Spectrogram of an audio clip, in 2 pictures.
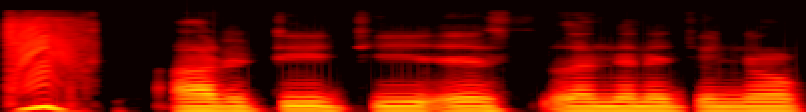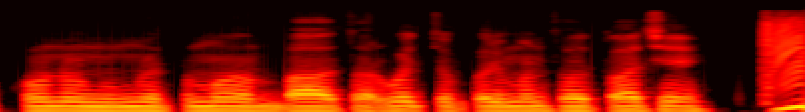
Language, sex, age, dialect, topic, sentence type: Bengali, male, 31-35, Jharkhandi, banking, question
